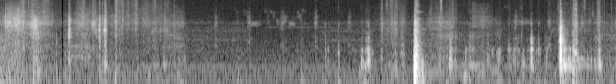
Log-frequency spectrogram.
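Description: Small wooden pieces and a glue bottle being handled on a workbench: soft rustling at first, then a few sharp knocks and taps, the loudest about four seconds in.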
